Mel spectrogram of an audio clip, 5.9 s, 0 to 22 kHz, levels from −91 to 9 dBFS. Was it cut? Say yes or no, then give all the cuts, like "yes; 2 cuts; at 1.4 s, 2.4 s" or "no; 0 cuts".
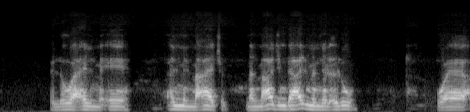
no; 0 cuts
